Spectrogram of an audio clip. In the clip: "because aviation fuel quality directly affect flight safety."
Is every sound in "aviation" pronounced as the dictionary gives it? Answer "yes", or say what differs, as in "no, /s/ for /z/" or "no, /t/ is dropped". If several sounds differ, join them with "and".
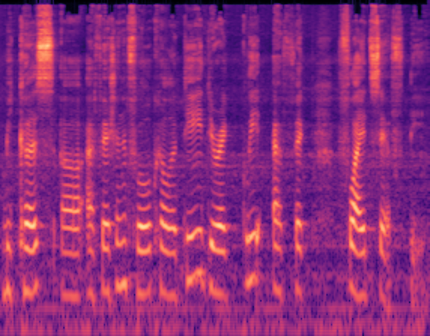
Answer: no, /f/ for /v/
